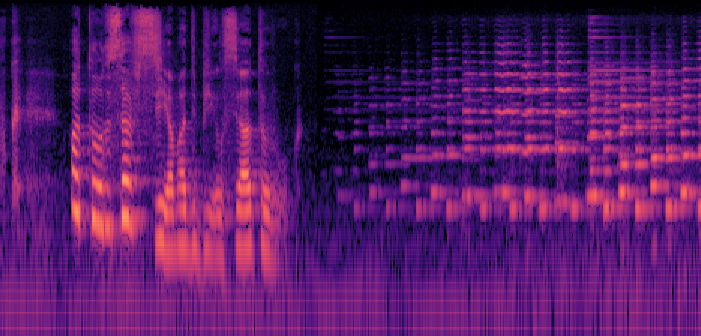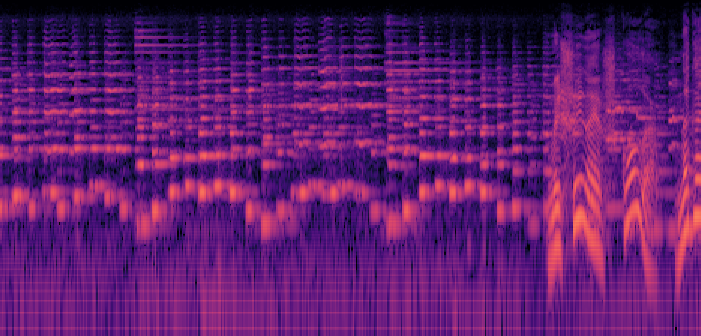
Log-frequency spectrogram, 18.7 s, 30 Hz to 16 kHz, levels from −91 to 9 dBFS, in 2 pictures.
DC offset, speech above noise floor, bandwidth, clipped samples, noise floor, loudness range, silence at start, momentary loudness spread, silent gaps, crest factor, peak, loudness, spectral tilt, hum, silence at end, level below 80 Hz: under 0.1%; 34 dB; 15 kHz; under 0.1%; -58 dBFS; 7 LU; 0 s; 12 LU; none; 22 dB; -6 dBFS; -27 LUFS; -3 dB/octave; none; 0 s; -60 dBFS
